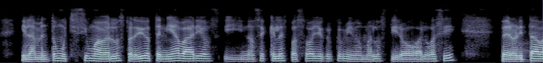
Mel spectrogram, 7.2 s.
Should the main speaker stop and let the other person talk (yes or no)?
no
